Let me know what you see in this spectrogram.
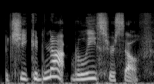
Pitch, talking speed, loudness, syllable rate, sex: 255 Hz, 235 wpm, -18 LUFS, 6.0 syllables/s, female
